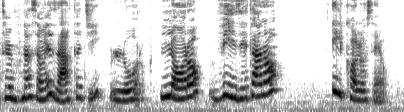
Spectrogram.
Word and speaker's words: visitano: Olha aí a pronúncia de novo, mudando um pouquinho, né? Em português a gente só tem as três últimas sílabas da palavra, né, para ter acento. Em italiano a gente tem até uma quarta sílaba, tendo um som mais forte, né? Então é visitano, não é visitano, ok?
